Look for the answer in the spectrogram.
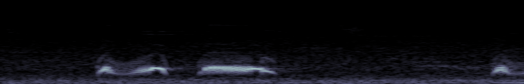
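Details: Spotted dove used as a decoy, cooing to provoke wild doves into calling: a soft two-part coo followed by a longer level hooting note, then another coo begins, over a quiet low background.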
